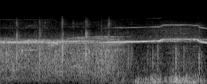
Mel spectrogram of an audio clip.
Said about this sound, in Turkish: Sağlık çalışanları her akşam alkışlanmaya devam ediyor.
